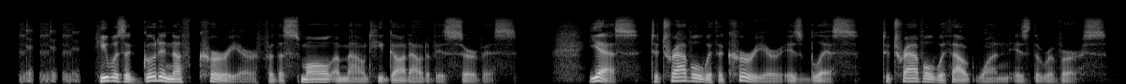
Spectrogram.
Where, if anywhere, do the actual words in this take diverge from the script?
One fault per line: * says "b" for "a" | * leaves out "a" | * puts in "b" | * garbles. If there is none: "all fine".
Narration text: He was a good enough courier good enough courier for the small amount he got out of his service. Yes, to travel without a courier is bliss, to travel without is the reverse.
* leaves out "good enough courier"
* says "with" for "without"
* puts in "one"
